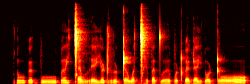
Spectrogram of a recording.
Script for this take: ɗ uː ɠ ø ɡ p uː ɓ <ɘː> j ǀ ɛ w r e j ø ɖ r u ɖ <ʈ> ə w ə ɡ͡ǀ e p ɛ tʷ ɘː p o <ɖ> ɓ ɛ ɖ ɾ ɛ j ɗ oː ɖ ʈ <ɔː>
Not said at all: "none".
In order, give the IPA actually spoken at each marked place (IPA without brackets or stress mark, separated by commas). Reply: ɘː, ʈ, ʈ, oː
